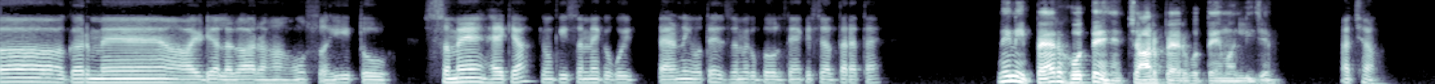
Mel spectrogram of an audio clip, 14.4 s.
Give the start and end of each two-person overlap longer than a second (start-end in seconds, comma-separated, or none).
none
